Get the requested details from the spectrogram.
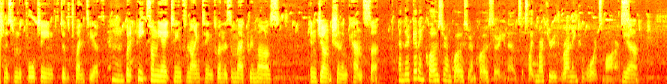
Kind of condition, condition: fault, sounds in the background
